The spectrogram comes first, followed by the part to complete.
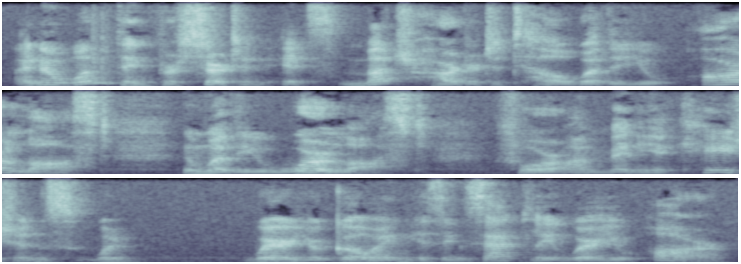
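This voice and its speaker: A man plays a storybook gentleman, proud and eager, with a bright, swooping delivery. He explains himself emphatically and at length, in a roomy recording. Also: medium pitch, big pitch swings, measured pace. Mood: confiding, pondering. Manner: emphatic, cheerfully self-important, rambling explanations. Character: ordinary-sized man claiming four size titles, brightly proud, eager. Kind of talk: storybook character reading. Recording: roomy, distant mic, faint noise.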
